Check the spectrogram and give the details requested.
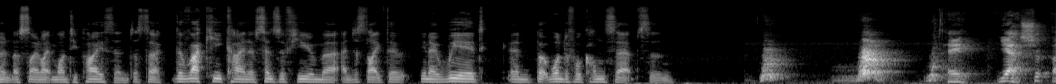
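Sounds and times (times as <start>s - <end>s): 
speech: 0.0s - 6.8s, 9.2s - 10.5s
dog barking: 7.6s - 9.6s.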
